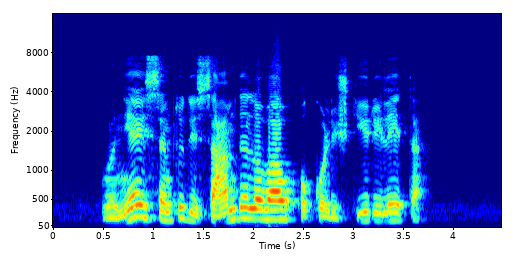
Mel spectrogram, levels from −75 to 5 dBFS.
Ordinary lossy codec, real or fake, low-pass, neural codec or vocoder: none; real; 14.4 kHz; none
